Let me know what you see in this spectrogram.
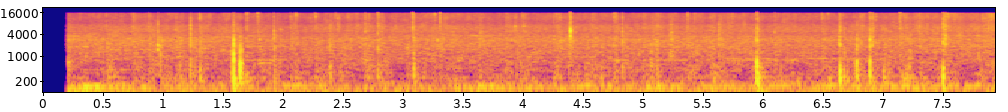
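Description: Wet outdoor ambience in the rain: a steady low rumble with scattered sharp drips and taps, after a split-second dropout at the very start.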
